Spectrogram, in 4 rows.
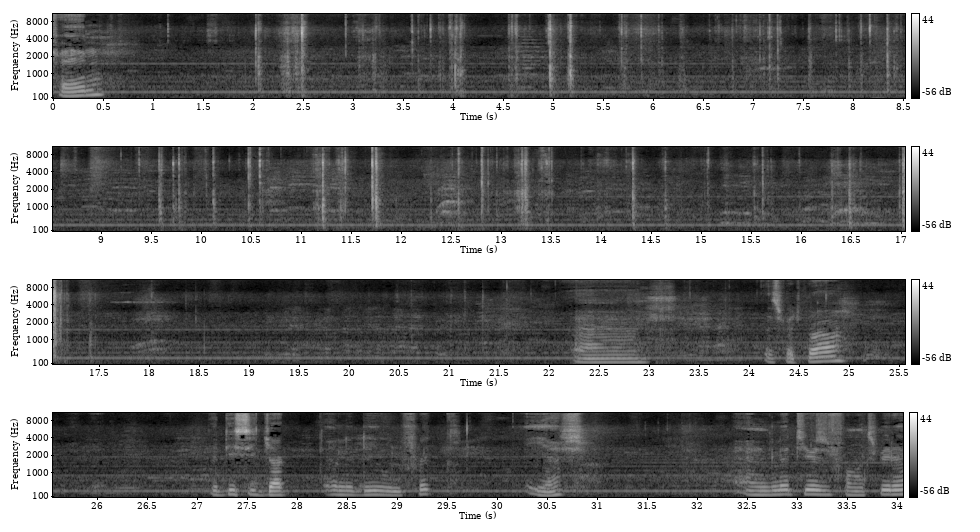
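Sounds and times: steady low hum: 0.0s - 34.0s.

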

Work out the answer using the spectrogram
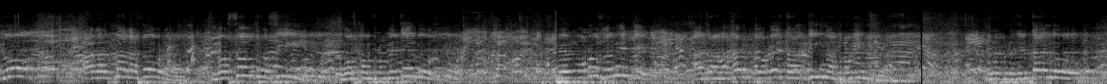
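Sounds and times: man talking into a microphone: 0.0s - 11.0s
voices chattering: 0.0s - 11.0s.

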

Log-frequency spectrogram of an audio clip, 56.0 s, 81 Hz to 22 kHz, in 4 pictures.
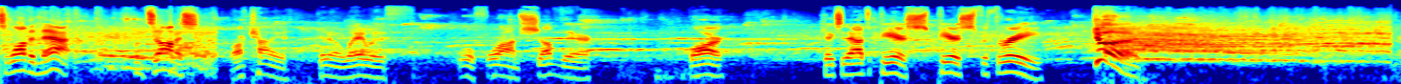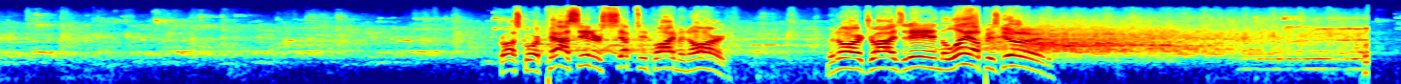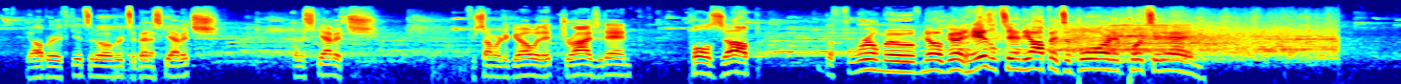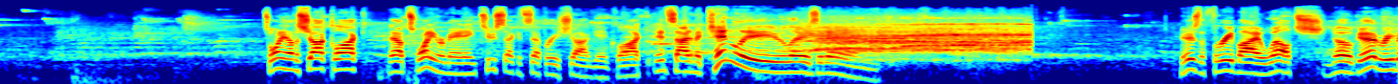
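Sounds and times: crowd cheering: 0.0s - 27.7s, 35.6s - 41.4s, 48.5s - 52.4s.

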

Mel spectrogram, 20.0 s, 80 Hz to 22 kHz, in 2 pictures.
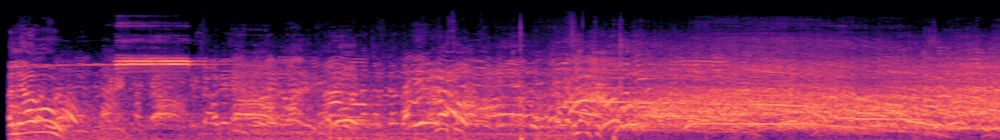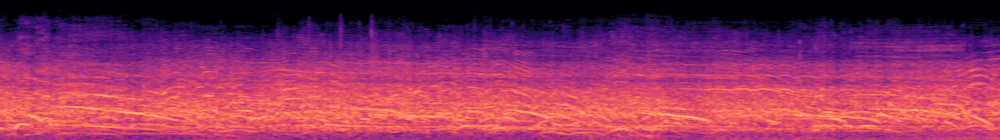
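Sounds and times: crowd shouting and cheering: 0.1s - 20.0s.

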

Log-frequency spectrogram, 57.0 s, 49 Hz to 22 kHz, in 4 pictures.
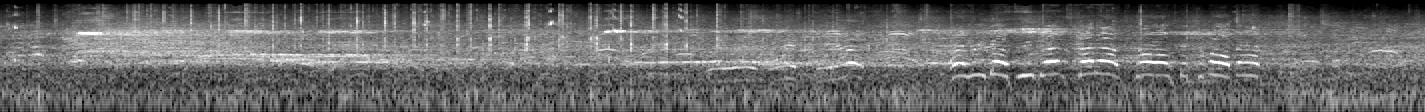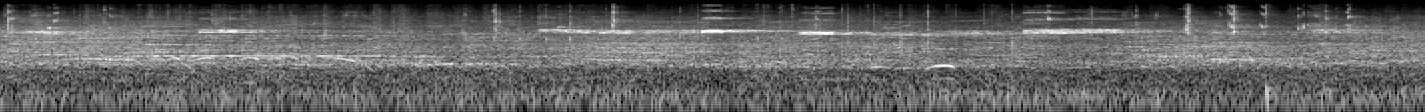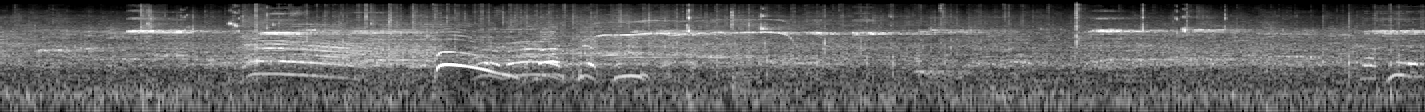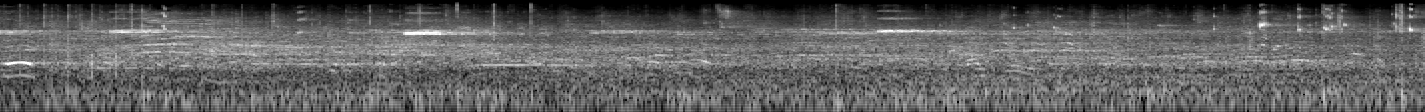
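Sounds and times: shoes squeaking on court floor: 0.0s - 1.2s, 21.4s - 28.2s, 29.7s - 32.3s, 51.0s - 57.0s
players shouting: 0.0s - 21.3s, 25.6s - 49.6s
spectators chatter: 0.0s - 57.0s.

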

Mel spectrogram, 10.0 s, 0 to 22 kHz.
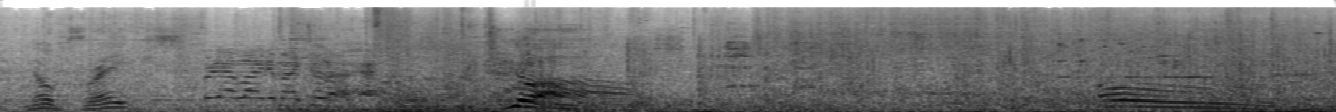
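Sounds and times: train crashing: 1.1s - 10.0s.

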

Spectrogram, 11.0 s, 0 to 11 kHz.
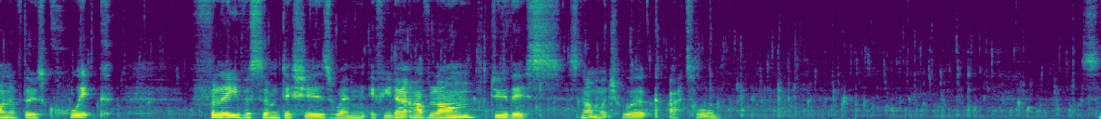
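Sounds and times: gravy bubbling in a pan: 0.0s - 11.0s.

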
